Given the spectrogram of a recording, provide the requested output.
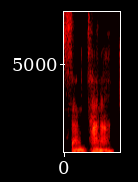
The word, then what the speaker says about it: Santa Anna: President of the Republic, General Santa Anna, which they would have pronounced that Santana, has been invested with extraordinary dictatorial powers, and a central consolidated government has been established at Mexico City.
